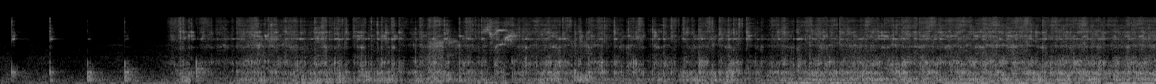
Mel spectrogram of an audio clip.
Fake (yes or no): yes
